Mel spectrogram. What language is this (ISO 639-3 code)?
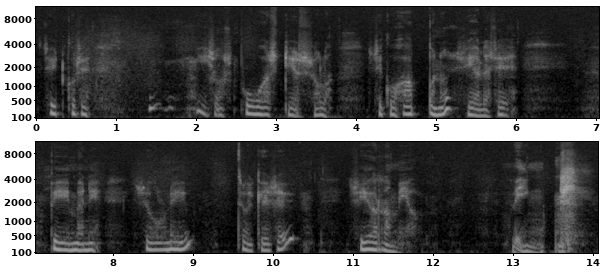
fin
